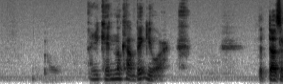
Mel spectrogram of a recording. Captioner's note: chuckles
